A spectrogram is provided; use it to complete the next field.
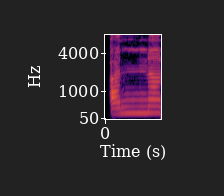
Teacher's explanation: नून शद के ऊपर गुन्ना हो जाएगा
